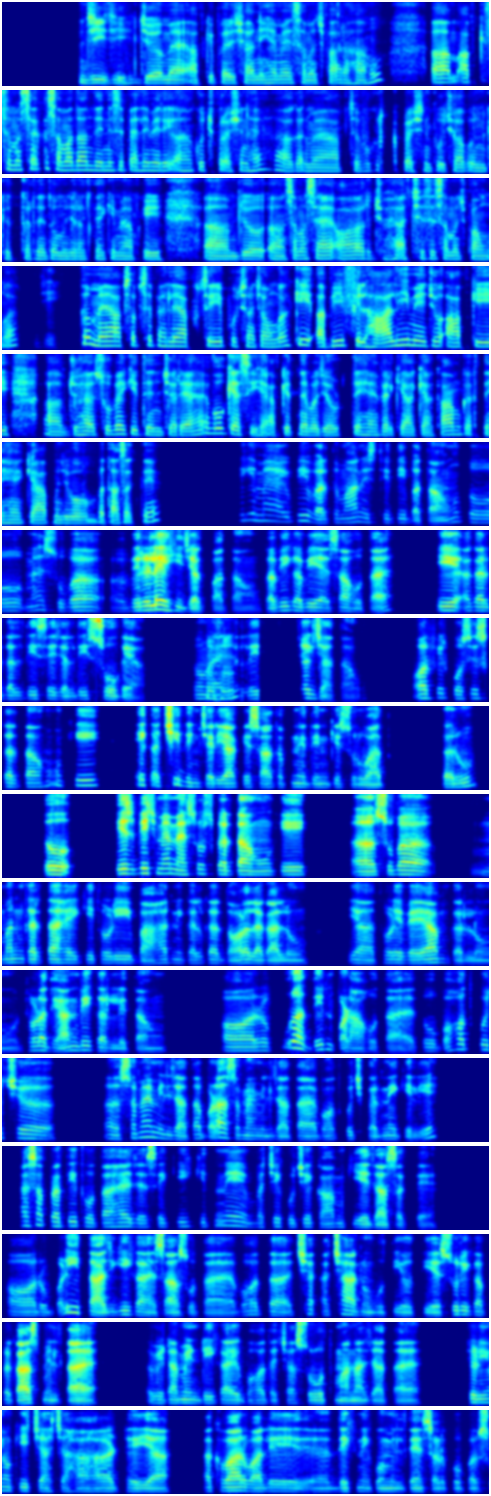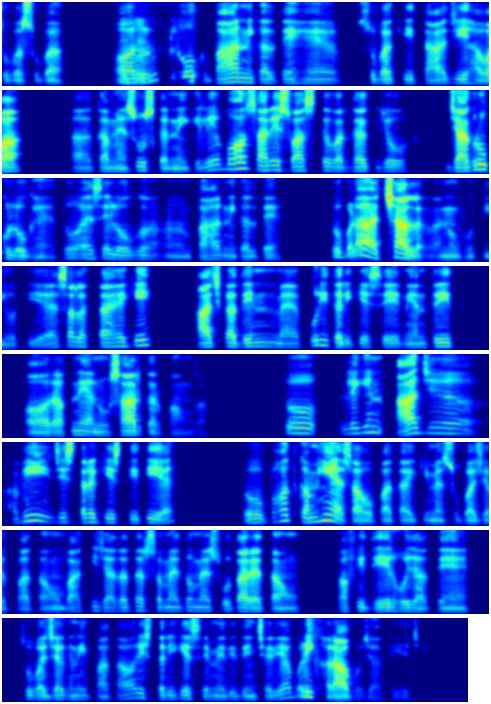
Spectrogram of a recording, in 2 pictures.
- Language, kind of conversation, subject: Hindi, advice, नियमित सुबह की दिनचर्या कैसे स्थापित करें?
- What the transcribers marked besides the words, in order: tapping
